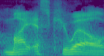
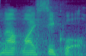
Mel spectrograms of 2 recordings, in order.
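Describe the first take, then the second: First: The name is said with more syllables. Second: The name is said with fewer syllables. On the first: "they do in fact pronounce themselves uh" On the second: "It's a lot faster uh, and fewer syllables to say MySQL"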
